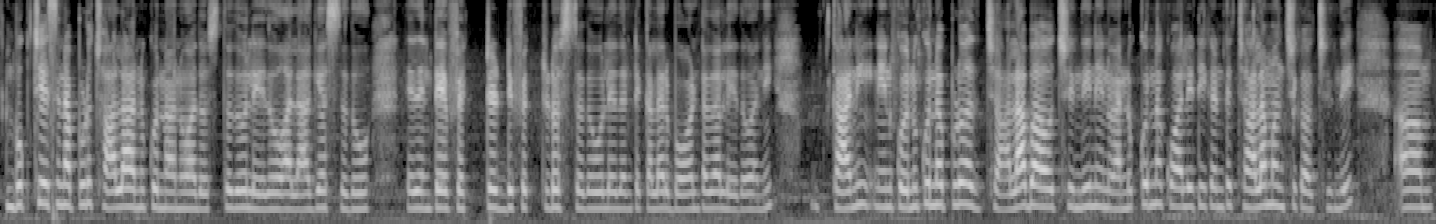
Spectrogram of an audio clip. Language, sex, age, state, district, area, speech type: Telugu, female, 18-30, Telangana, Hyderabad, urban, spontaneous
